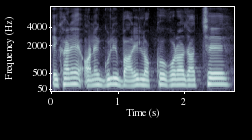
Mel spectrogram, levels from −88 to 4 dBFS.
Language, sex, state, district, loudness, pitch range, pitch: Bengali, male, West Bengal, Alipurduar, -12 LUFS, 145-165 Hz, 150 Hz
